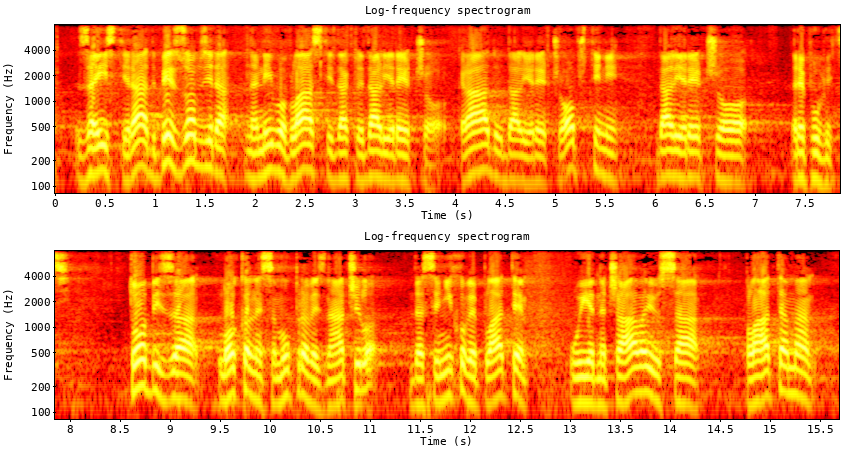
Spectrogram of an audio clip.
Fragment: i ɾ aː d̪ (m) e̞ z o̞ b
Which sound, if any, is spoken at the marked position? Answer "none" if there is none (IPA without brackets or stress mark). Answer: b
